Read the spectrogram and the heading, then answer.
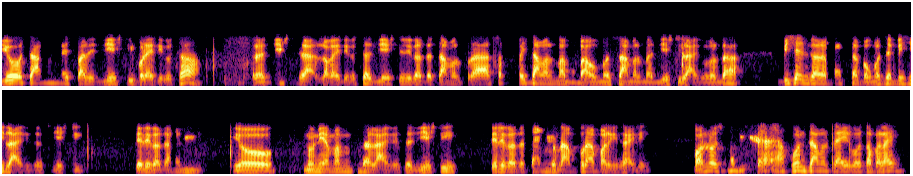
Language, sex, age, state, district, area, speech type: Nepali, male, 60+, West Bengal, Jalpaiguri, rural, conversation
